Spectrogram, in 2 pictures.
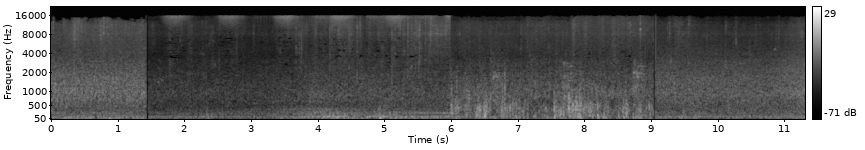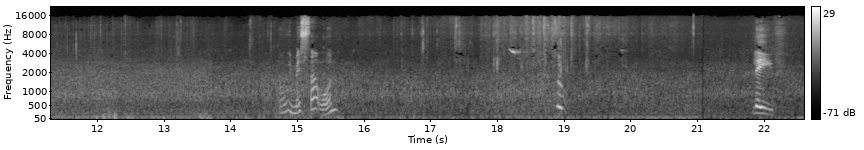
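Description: Dry leaves crunch underfoot as a dog is walked.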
